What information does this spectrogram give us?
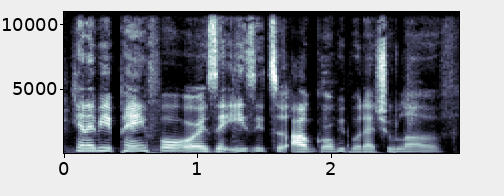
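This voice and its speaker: Gravelly young Haitian-born woman hosting. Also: medium pitch, fast talker, faint music behind. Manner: slangy, relaxed, laughs often. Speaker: podcast host. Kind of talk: casual chat.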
